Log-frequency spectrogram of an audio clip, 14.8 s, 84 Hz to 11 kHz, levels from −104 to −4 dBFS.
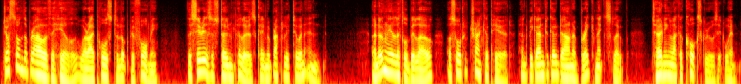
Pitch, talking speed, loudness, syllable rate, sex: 125 Hz, 200 wpm, -20 LUFS, 5.5 syllables/s, male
